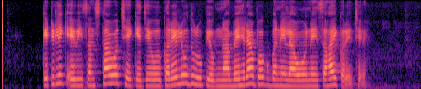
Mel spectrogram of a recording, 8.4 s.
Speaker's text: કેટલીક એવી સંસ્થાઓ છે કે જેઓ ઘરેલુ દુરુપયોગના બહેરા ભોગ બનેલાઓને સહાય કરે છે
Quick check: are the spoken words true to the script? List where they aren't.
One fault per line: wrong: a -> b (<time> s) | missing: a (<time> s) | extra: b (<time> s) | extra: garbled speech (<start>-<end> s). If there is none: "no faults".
no faults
